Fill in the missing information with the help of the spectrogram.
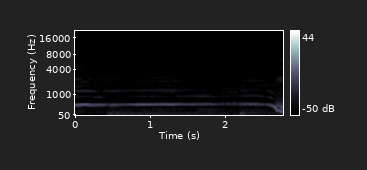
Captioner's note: hums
